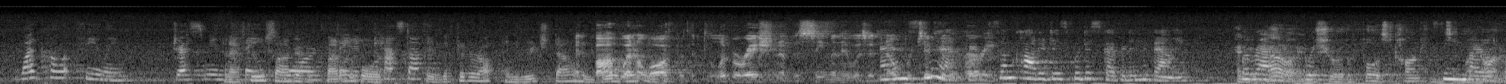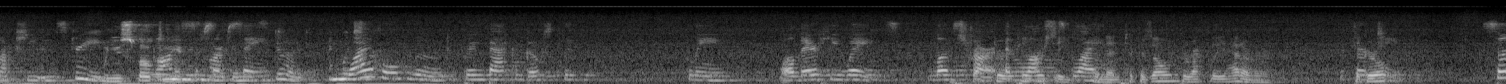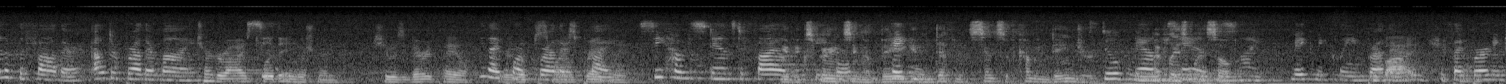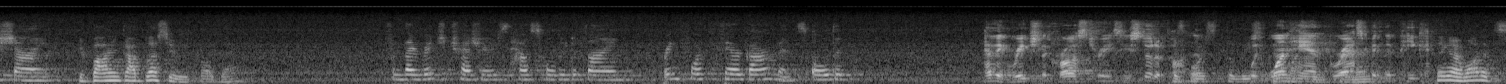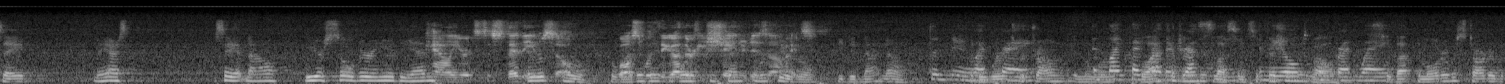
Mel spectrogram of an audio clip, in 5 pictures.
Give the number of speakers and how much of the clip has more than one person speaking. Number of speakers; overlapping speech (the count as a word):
five, about 42%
